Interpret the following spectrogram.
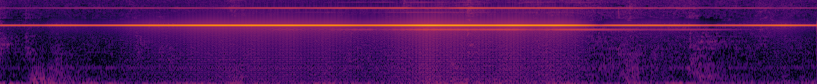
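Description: A single very high, pure sustained note in a sparse passage of contemporary chamber music for flute, clarinet, violin, cello and accordion. It swells about a second in, is briefly joined by a second high tone just below it, and breaks off sharply shortly before the end.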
